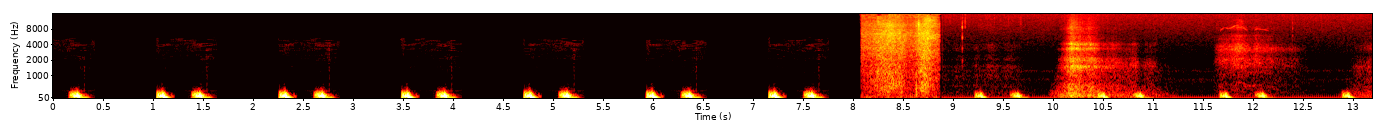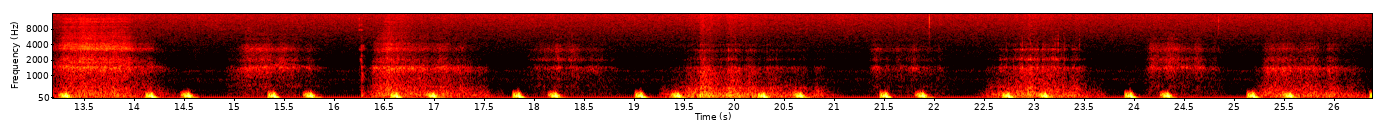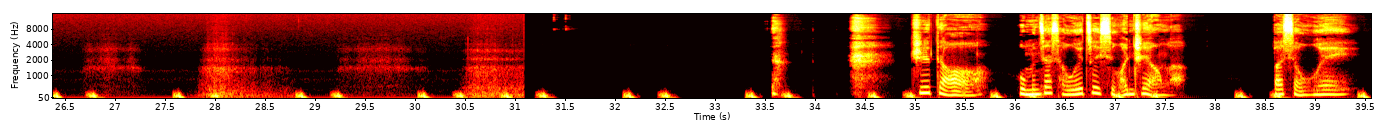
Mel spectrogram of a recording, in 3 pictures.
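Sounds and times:
heartbeat thumping in lub-dub pairs: 0:00.0 - 0:00.4, 0:01.0 - 0:01.6, 0:02.3 - 0:02.9, 0:03.5 - 0:04.1, 0:04.7 - 0:05.3, 0:05.9 - 0:06.6, 0:07.2 - 0:07.8, 0:08.5 - 0:18.4, 0:19.0 - 0:27.0, 0:27.6 - 0:31.4, 0:32.1 - 0:32.7, 0:33.3 - 0:36.4, 0:37.0 - 0:37.6, 0:38.2 - 0:38.8, 0:39.4 - 0:39.5
soft breathy rush: 0:08.1 - 0:31.2
speech: 0:34.4 - 0:37.8, 0:38.6 - 0:39.5.

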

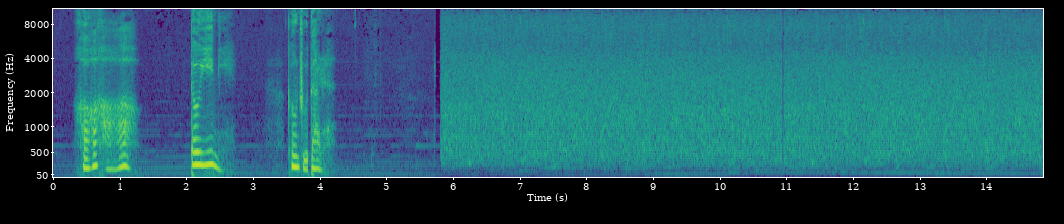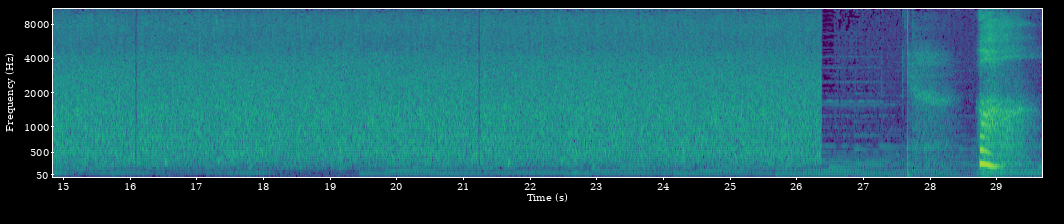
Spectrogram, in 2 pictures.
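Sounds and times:
speech: 0:00.4 - 0:01.3, 0:02.1 - 0:02.7, 0:03.6 - 0:04.2
hot shower water running: 0:05.8 - 0:26.4.

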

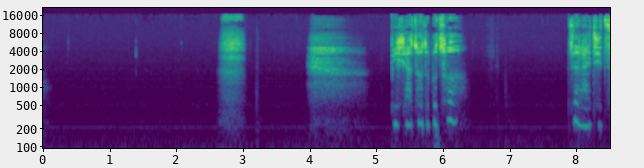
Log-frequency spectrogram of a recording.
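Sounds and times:
low steady hum: 0:00.0 - 0:08.5
person breathing deeply: 0:02.6 - 0:03.1, 0:04.0 - 0:04.9
speech: 0:05.2 - 0:06.4, 0:07.9 - 0:08.5.

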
